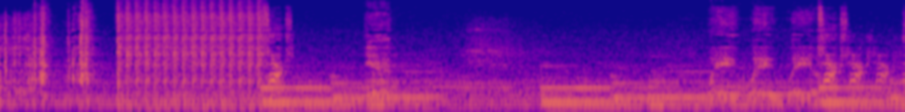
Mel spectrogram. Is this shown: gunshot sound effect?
yes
